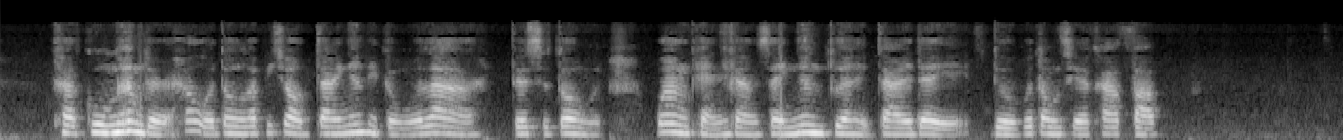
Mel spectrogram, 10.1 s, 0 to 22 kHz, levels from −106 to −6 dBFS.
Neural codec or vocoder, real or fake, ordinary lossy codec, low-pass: codec, 24 kHz, 0.9 kbps, WavTokenizer, medium speech release version 2; fake; AAC, 32 kbps; 10.8 kHz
